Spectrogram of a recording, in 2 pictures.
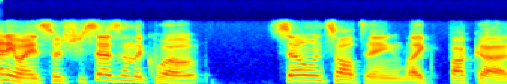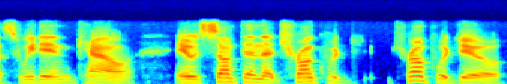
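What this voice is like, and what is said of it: Usual voice. Nothing is said of it.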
